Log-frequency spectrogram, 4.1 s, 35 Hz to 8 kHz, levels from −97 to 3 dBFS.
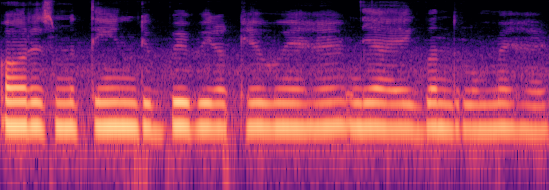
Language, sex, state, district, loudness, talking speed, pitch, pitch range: Hindi, female, Uttar Pradesh, Shamli, -17 LUFS, 205 wpm, 210 Hz, 205-215 Hz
